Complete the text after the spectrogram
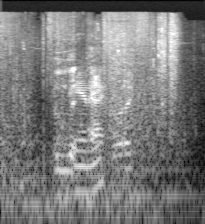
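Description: A pickaxe strikes a wall with a sharp crack.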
